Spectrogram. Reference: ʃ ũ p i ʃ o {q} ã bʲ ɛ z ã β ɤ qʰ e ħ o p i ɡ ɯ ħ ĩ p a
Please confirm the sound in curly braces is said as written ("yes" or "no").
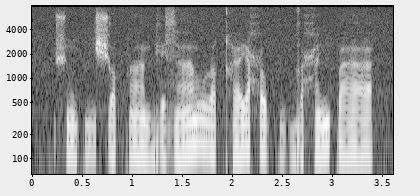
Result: yes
